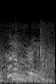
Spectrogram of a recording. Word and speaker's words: Cumbrae: Is that the right pronunciation? Cumbrae. Cumbrae. That's Cumbrae.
